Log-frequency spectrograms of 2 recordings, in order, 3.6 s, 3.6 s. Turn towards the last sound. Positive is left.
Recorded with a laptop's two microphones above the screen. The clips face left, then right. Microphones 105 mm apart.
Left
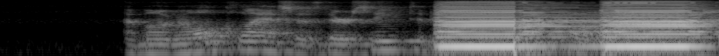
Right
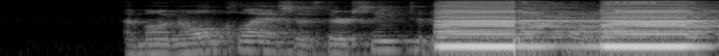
turn(degrees=-30)  # may be behind; listen again after turning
